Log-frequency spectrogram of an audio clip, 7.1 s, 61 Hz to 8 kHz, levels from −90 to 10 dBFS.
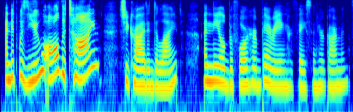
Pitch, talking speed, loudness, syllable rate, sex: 230 Hz, 180 wpm, -20 LUFS, 4.6 syllables/s, female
